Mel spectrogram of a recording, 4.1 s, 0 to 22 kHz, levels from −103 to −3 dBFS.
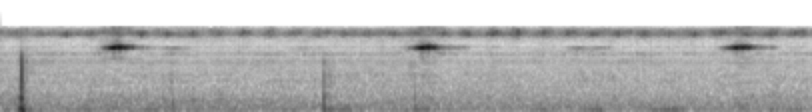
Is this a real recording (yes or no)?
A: no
